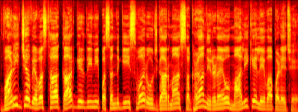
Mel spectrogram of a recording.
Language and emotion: Gujarati, neutral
